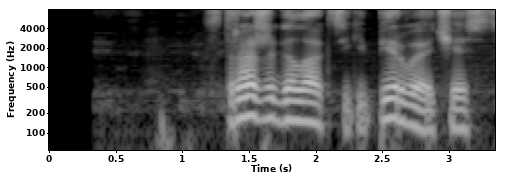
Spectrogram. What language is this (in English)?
Russian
